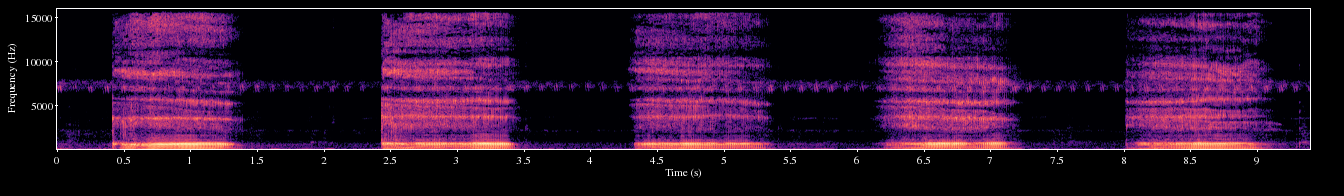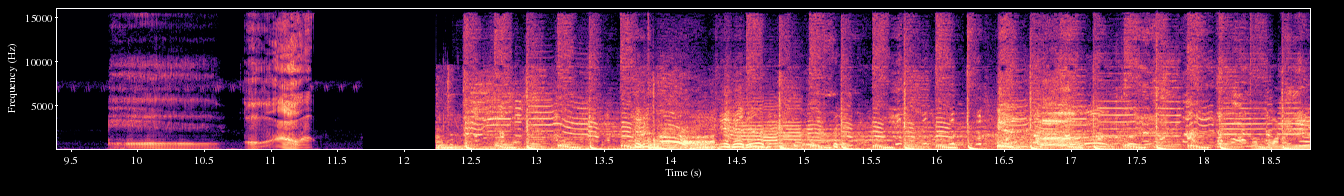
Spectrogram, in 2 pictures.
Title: (Funny Video) Very snoring brother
